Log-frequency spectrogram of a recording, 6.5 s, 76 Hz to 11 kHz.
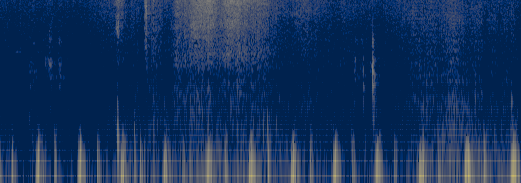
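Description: Steady low thudding heartbeat at about 110 beats a minute, each beat a paired lub-dub, with faint hiss and brief background noise.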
